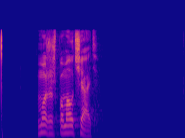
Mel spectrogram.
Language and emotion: Russian, angry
